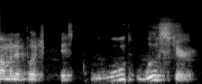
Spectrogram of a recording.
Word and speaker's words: Worcester: Wooster. Did I say it right? Wooster? Yeah. No. It's Worcester. Worcester.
